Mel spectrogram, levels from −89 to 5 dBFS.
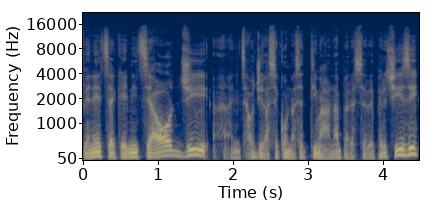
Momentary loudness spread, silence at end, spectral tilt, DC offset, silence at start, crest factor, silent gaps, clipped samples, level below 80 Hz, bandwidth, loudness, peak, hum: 10 LU; 0 s; -5.5 dB/octave; under 0.1%; 0 s; 16 dB; none; under 0.1%; -48 dBFS; 15.5 kHz; -25 LUFS; -8 dBFS; none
